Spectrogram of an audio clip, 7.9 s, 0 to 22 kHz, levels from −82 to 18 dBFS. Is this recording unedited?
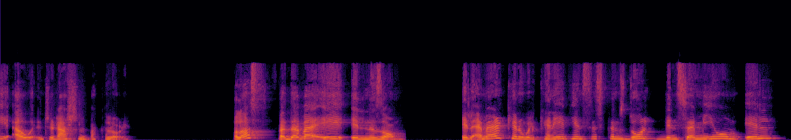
yes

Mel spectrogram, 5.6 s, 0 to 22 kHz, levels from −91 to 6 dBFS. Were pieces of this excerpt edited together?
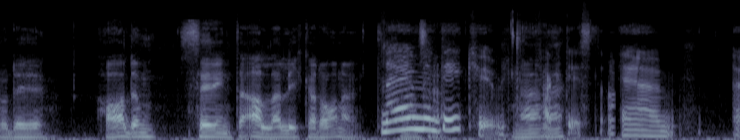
yes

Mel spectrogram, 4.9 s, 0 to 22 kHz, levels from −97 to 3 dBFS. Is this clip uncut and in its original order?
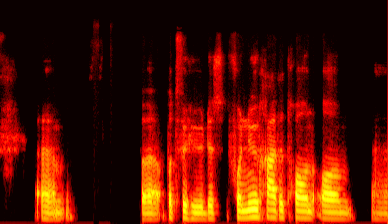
no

